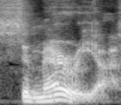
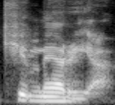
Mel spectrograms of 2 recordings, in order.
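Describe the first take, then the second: First: The name gets its modern English pronunciation. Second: The name gets its older, original pronunciation. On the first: This is how English speakers say the name today. "in modern day English, it's Cimmeria" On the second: This is how the name was said originally. "it should be Chimeria. That's how the correct pronunciation really is"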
